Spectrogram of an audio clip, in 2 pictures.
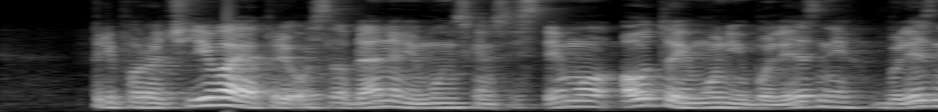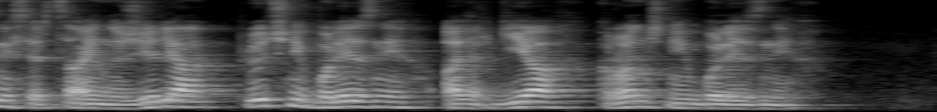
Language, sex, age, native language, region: Slovenian, male, 18-29, Slovenian, Drava region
